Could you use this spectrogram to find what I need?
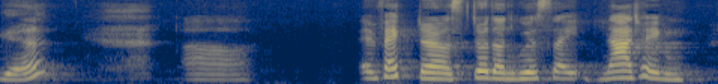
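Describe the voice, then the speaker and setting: A woman's high voice with a dark, mellow tone and a Vietnamese accent, at a very slow pace. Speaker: event organizer. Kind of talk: welcome speech.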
